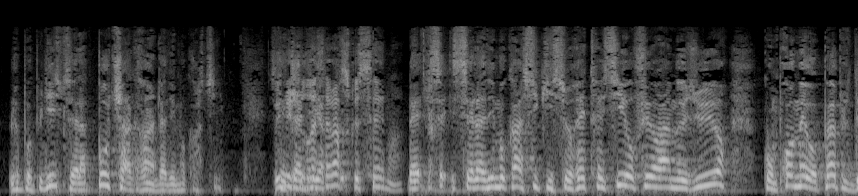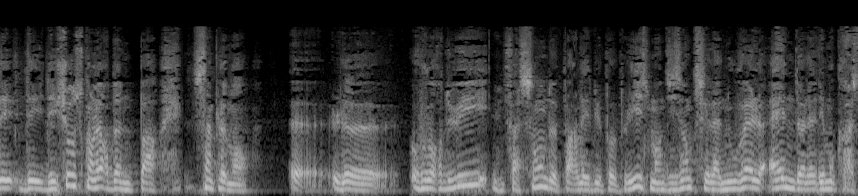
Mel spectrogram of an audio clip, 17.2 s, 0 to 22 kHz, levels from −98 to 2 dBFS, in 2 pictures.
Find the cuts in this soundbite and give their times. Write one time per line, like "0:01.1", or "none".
0:10.4
0:13.5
